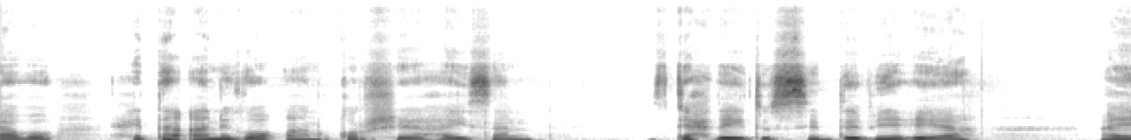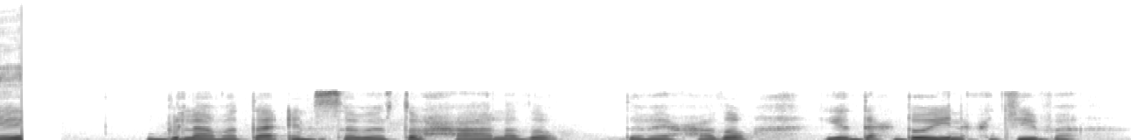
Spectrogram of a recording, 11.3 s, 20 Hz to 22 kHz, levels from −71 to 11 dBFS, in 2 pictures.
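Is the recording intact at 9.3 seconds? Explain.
No. From 5.76 s onward, after a 0.2 s gap, the speech is dull above 7.6 kHz with faint new background noise, about 45 dB down. That points to a likely input switched to a poorer device rather than a simple filter.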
